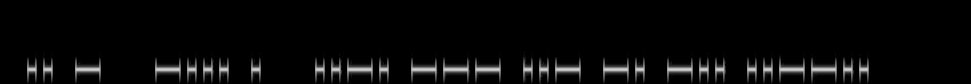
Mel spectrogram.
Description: Morse code, heard as a keyed tone, about 16 wpm, 700 Hz. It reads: IT BE FOUND?
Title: Sentences from Top 1600 Words 15wpm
